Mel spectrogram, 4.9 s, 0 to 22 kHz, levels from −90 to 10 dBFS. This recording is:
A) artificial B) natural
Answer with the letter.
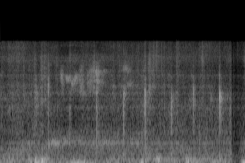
A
